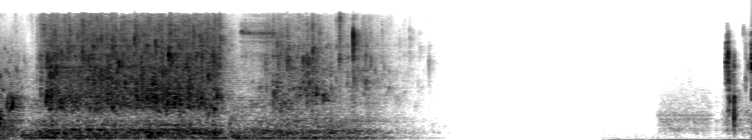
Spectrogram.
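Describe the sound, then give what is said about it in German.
Cold water gushes loudly from a bathtub tap for about four seconds, then cuts off into silence; a faint bit of splashing or movement follows near the end. “Wenn ich jetzt noch ein Tröpfchen von dem kalten Wasser haben könnte”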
